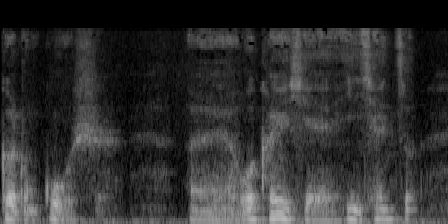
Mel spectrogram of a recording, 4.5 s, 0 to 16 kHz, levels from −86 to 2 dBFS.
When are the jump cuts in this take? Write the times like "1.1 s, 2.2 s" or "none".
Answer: none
